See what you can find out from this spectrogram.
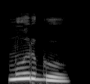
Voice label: "ಮುರ್ಗು", Kannada

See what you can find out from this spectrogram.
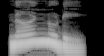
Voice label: "ನುಣ್ಣುಡಿ", kannada

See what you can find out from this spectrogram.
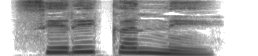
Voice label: "ಸಿರಿಕನ್ನೆ", Kannada

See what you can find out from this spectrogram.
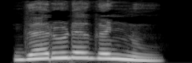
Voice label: "ಗರುಡಗಣ್ಣು", Kannada

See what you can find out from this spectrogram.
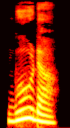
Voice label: "ಗೂಡ", Kannada

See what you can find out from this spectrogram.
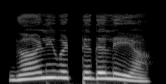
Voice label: "ಗಾಳಿವಟ್ಟೆದಲೆಯ", Kannada

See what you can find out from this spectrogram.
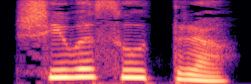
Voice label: "ಶಿವಾಸ್ತ್ರ", Kannada

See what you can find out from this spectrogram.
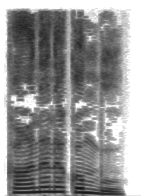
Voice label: "ಕಾನನಕೊಂಬು", Kannada

